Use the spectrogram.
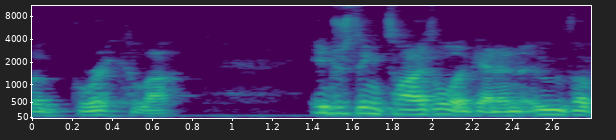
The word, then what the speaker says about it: Agricola: And this is one I mentioned in the first video to do with emphasizing the certain letter halfway through the word, and that is the letter C for Agricola.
